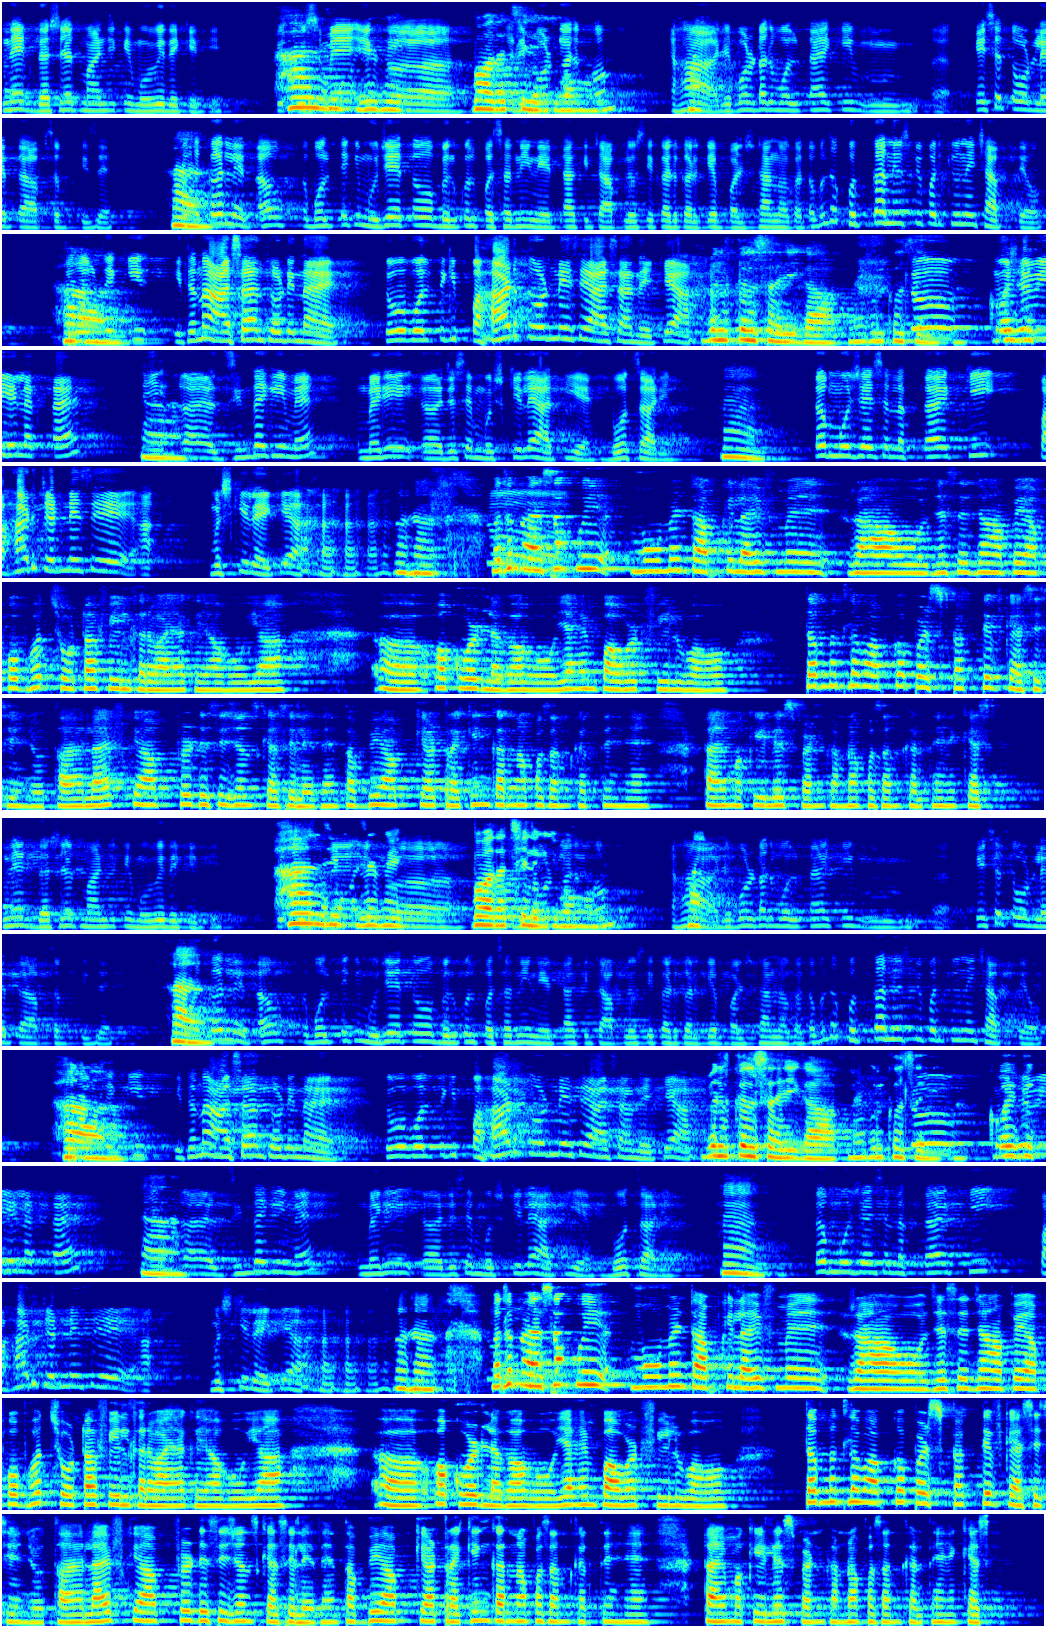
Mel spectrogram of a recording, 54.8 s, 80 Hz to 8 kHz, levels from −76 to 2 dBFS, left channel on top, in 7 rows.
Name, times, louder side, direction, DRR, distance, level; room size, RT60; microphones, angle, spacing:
voice 1, 0.0-1.6 2.2-3.4 3.8-4.5 5.0-8.6 9.1-15.6 16.1-18.2 18.5-21.5 22.1-22.8 23.1-24.1 24.5-25.9 26.2-28.5 29.6-30.9 31.3-32.4 32.9-34.2 34.5-35.6, left 5 dB, 55° left, 9 dB, 1.7 m, -34 dB
voice 2, 2.0-3.0 3.5-4.6 5.1-5.2 9.1-9.4 16.1-16.6 20.9-22.7 23.1-23.4 24.5-24.9 28.9-29.2 34.3-44.6 45.2-54.4, right 3 dB, 65° right, 10 dB, 1.5 m, -22 dB
27.5 x 16.5 x 7.9 m, 0.94 s
head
